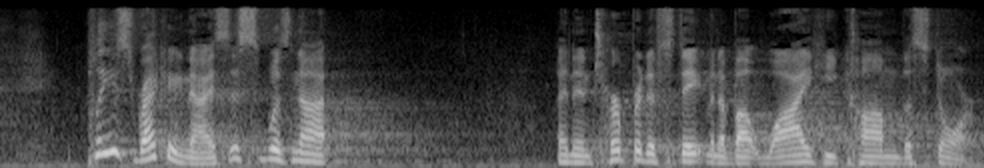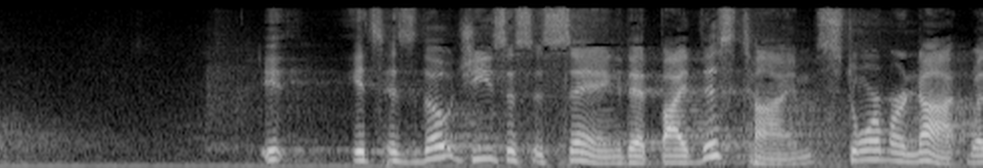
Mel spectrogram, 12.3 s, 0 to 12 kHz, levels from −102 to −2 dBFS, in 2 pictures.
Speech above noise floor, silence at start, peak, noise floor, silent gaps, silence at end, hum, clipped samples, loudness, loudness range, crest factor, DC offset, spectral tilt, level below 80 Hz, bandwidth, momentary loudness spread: 29 dB; 0.25 s; -14 dBFS; -60 dBFS; none; 0 s; none; under 0.1%; -32 LUFS; 6 LU; 20 dB; under 0.1%; -5.5 dB/octave; -58 dBFS; 10.5 kHz; 10 LU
